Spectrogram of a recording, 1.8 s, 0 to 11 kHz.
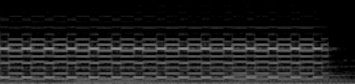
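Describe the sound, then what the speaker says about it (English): Telephone ringing at about 3 a.m. while someone sleeps, a steady repeating electronic ring with a regular warble, loud and close, stopping abruptly near the end. "I had been sleeping when my phone begins to ring"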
